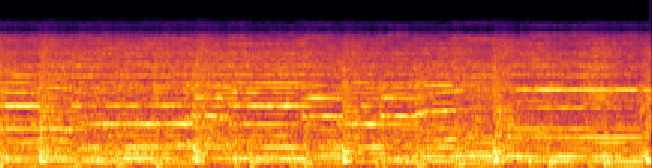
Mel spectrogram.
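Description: Live rock band playing an instrumental passage: electric guitars over bass and drums, with a guitar line of held notes, some of them sliding in pitch.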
